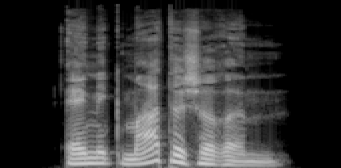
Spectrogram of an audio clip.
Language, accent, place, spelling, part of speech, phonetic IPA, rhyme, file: German, Germany, Berlin, änigmatischerem, adjective, [ɛnɪˈɡmaːtɪʃəʁəm], -aːtɪʃəʁəm, De-änigmatischerem.ogg
- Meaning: strong dative masculine/neuter singular comparative degree of änigmatisch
